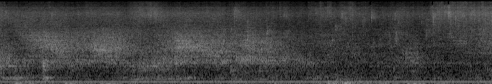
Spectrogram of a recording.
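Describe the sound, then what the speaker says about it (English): Water runs steadily from a tap while a lace wig is given a final rinse, making a continuous close splashing hiss with a low hum underneath. "One last rinse through."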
